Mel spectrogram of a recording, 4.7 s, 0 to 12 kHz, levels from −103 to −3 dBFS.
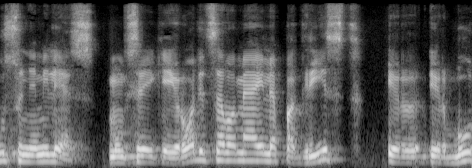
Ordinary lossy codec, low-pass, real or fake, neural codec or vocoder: AAC, 64 kbps; 10.8 kHz; real; none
